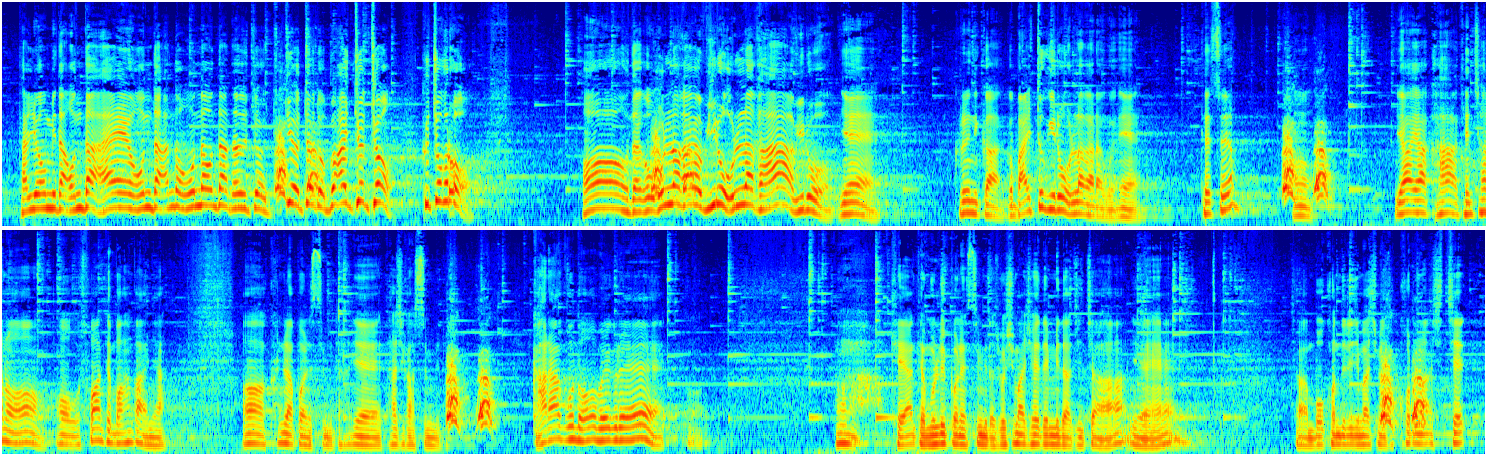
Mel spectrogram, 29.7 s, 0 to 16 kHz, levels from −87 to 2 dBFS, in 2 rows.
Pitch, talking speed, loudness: 140 Hz, 310 characters per minute, -16 LUFS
